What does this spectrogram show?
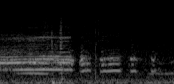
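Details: Backyard domestic hens locked in their coop midday give short, nasal, rising clucks and murmurs, with a person talking at the start; the keeper says they are asking why they're shut in.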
